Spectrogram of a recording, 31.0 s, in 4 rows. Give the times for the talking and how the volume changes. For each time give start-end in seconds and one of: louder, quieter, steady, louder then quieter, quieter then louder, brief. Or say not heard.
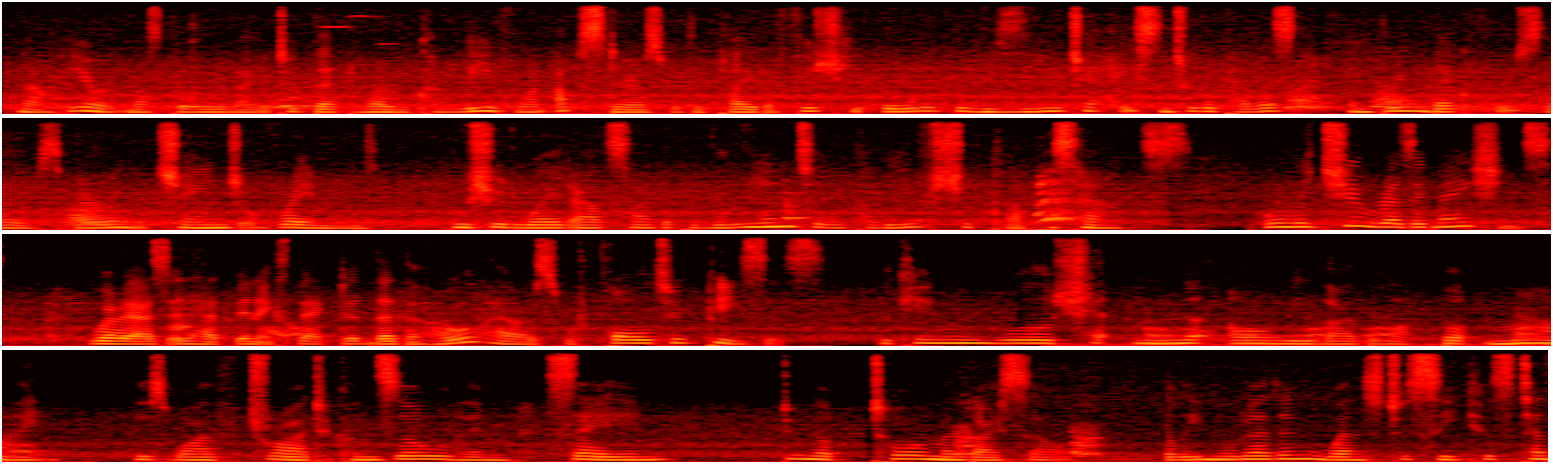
0.1-30.9 steady.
